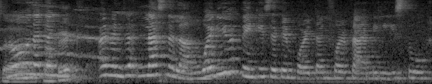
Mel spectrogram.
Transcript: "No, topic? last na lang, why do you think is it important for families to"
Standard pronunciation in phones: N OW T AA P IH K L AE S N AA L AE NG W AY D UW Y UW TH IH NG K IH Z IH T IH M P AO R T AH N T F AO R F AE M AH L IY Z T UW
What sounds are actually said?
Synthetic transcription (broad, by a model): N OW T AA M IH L L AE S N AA L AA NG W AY D UW Y UW T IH NG K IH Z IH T IH M P AO R T AH N T F AO R F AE M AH L IY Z T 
